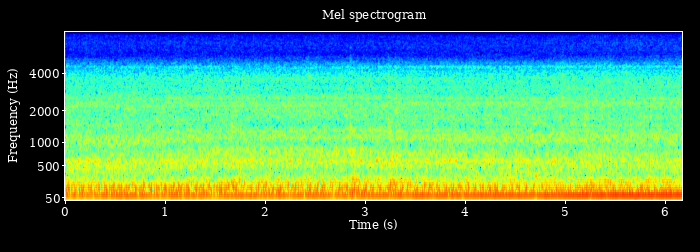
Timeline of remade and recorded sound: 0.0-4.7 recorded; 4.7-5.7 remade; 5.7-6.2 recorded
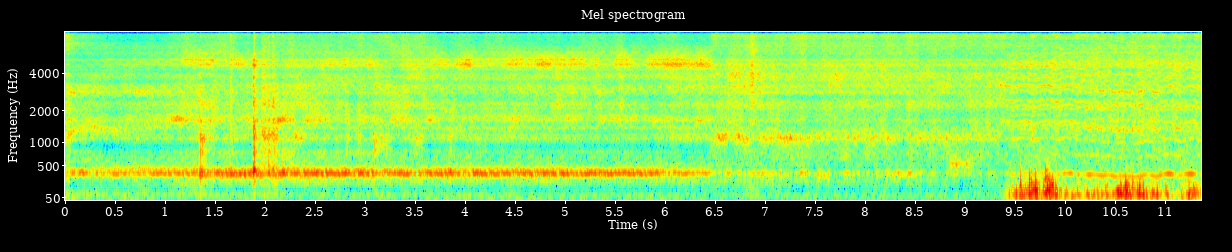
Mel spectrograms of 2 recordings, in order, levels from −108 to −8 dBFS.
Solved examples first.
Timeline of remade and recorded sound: 0.0-9.4 remade; 9.4-11.4 recorded

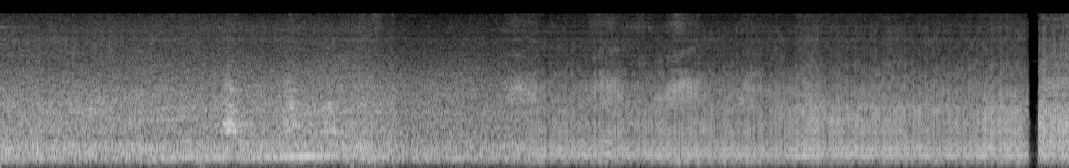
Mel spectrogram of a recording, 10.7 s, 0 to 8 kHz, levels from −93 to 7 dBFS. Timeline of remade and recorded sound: 0.0-5.3 recorded; 5.3-10.7 remade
